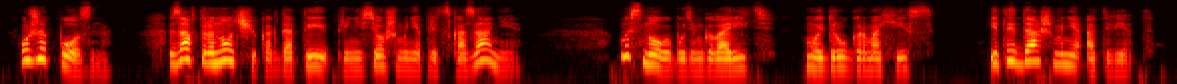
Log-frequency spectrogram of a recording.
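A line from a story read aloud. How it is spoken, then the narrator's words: Tender, smiling. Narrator (Russian): Клеопатра нежно улыбнулась и сказала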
